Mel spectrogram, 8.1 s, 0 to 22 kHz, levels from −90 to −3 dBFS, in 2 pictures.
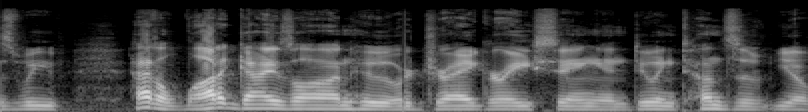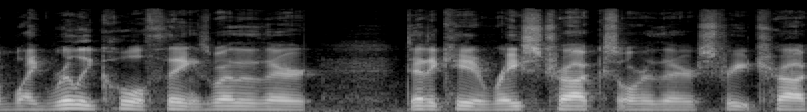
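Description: It's a speech clip with two blocks of digital silence: a 12 ms one at 2.01 s, after "of guys on who", and a 10 ms one at 5.55 s, before "dedicated race". The audio drops straight to zero and back, so each is short enough to come across as a tick or dip rather than silence, likely from the output buffer not being filled in time.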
